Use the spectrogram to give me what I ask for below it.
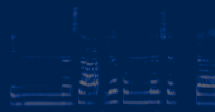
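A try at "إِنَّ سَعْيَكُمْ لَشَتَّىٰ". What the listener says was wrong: دوبارہ پڑھیے، عین کے مخرج کو واضح کیجیے۔ بہت زیادہ سختی سے نہیں پڑھنا۔ ان سعیکم لشتی۔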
